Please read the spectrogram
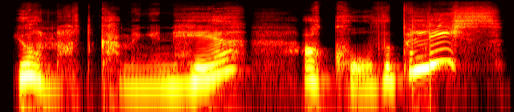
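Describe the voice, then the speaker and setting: A woman voicing a feisty, protective, excitable housekeeper in a storybook, shrill and exclaiming. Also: normal speed, slightly rough, no echo, clean studio sound. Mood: defiant.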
